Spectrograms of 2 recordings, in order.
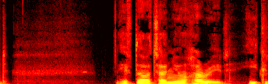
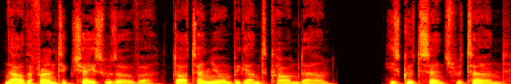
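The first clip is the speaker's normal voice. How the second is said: ordinary delivery, nothing marked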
